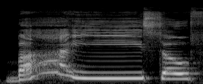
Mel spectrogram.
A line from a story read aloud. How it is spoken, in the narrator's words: he yelled as he tumbled into the forest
